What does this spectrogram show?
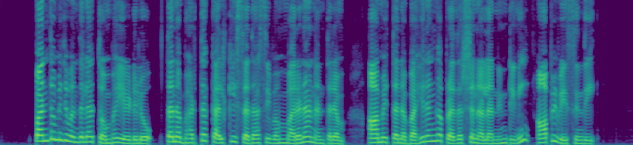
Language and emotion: Telugu, neutral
